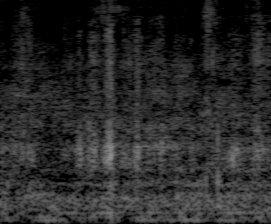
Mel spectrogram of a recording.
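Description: Faint scratching of a pen writing on paper, in a few short strokes.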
